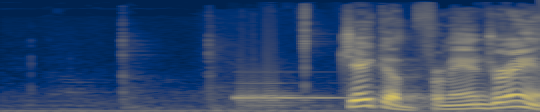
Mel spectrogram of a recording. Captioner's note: ringing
